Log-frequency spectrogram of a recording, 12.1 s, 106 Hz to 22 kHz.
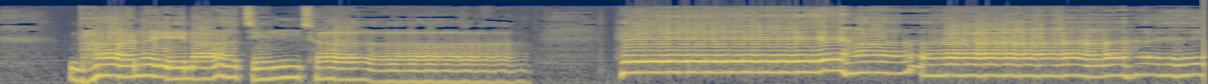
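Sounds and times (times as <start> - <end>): man singing unaccompanied: 0.7 - 5.5, 6.2 - 12.0.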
